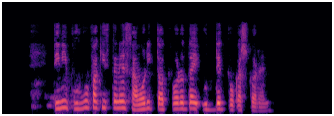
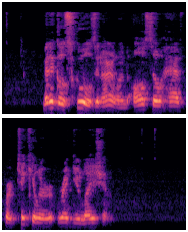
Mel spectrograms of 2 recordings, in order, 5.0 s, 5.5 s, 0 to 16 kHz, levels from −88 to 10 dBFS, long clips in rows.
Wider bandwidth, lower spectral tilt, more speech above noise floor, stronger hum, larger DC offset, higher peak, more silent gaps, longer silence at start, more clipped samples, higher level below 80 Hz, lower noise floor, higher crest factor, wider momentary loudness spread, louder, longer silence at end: second, 8 kHz vs 11.5 kHz; first, -5.5 dB/octave vs -1.5 dB/octave; first, over 62 dB vs 48 dB; neither; neither; second, -12 dBFS vs -2 dBFS; neither; about the same, 0.7 s vs 0.65 s; neither; first, -72 dBFS vs -82 dBFS; first, under -90 dBFS vs -67 dBFS; about the same, 18 dB vs 18 dB; about the same, 8 LU vs 10 LU; second, -29 LUFS vs -20 LUFS; second, 0.95 s vs 1.2 s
